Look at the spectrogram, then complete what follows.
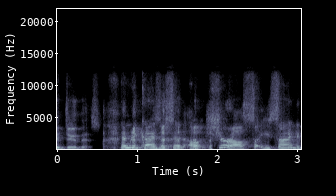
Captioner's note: laugh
